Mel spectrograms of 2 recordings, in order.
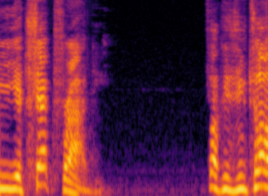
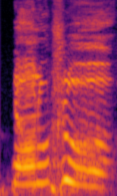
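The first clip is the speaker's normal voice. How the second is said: high, soft "Donald Trump" with the stress on Donald; mock repeat; 9 semitones higher, 6 dB quieter, slower than usual. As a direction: toss the name off high and quiet. Repeats the name to himself.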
